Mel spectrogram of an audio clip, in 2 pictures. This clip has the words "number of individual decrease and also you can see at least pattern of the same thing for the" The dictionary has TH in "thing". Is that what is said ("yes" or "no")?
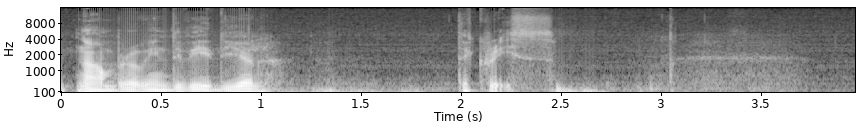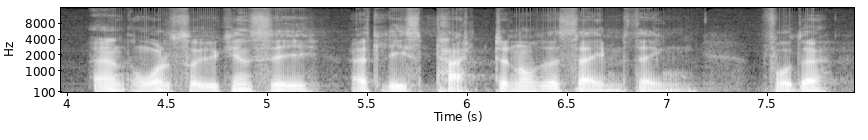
yes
